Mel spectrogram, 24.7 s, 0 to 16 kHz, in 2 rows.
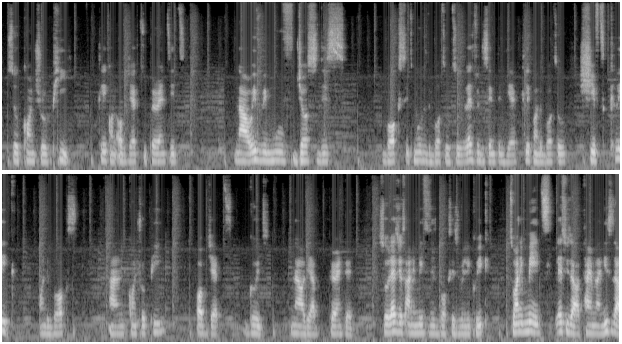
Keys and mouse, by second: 0.9 ctrl+p, 4.5 drag, 5.3 click, 6.5 g, 12.3 shift+click, 14.9 ctrl+p, 16.9 click, 17.4 click, 18.4 g, 22.8-24.7 drag.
